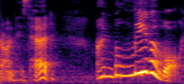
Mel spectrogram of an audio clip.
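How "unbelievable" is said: a loud, high outburst; loud and high, outraged; shouted. A narrator's reading. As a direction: Uncle exploding in disbelief. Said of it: "he shouted".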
